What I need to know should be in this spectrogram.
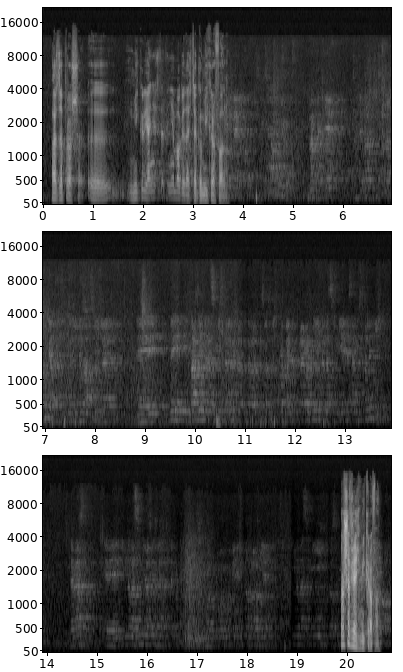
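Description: A man speaks through a microphone over loudspeakers in a large echoing hall.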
